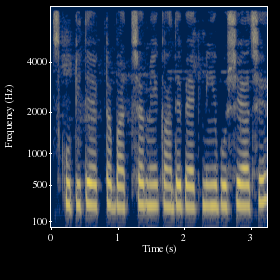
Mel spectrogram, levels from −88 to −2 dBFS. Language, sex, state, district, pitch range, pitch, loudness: Bengali, female, West Bengal, Paschim Medinipur, 250-265 Hz, 255 Hz, -20 LUFS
